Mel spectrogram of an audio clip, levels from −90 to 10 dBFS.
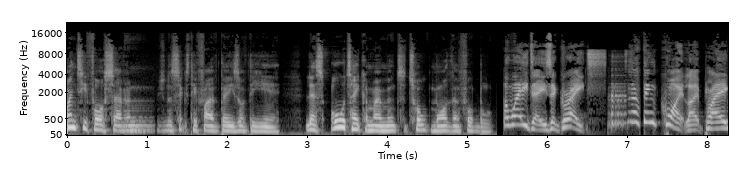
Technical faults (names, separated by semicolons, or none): AAC frame loss with concealment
